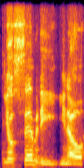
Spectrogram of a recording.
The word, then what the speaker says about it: Yosemite: He knows what fucking Yosemite, is how that shit's pronounced.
